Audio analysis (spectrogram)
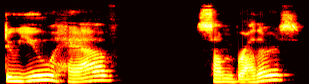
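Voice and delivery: slow, careful read of the mistake; slow wrong example. Shown as a demonstration. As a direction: show the wrong form slowly. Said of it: "Tampoco quieres decir". (ejemplo incorrecto, lento)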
